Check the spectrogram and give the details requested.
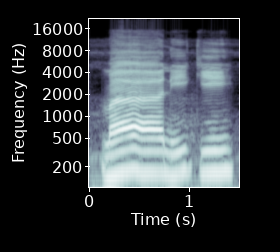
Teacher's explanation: Pada bacaan maliki di lafal ma ada hukum tajwid berupa mad tabi'i, yaitu adanya fathah bertemu dengan alif, panjangnya 2 harokat, maliki. Kemudian kaf di sini ada huruf kasrahnya, maka sempurnakan kafnya, jangan seakan-akan diputus.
